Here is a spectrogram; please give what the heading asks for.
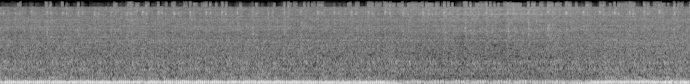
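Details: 1972 GMC Sierra Grande with a newly installed replacement V8 (electric choke, new gas tank), first run in 9 years: loud, deep, steady even idle with a slight dip midway, no knocks or ticks; engine sounds healthy.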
